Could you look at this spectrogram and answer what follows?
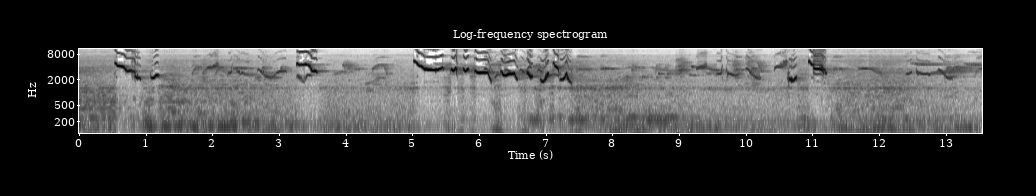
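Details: Oriental magpie-robin calling to others of its kind, which answer at once and lively: loud bursts of clear, sweeping whistled notes, some sharply rising or falling, in three separate spells, with fainter replying phrases between them.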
